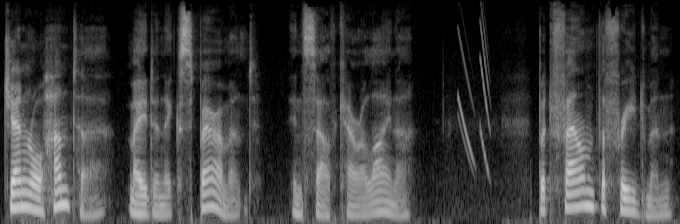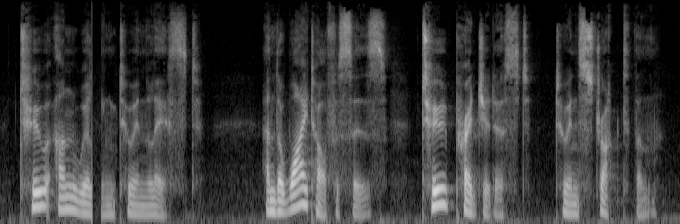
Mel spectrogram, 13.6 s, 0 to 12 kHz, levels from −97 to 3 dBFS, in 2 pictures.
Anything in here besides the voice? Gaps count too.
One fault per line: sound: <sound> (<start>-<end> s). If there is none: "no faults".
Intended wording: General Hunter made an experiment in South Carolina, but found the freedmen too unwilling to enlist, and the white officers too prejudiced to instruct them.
sound: chirp (4.6-4.9 s)
sound: dropout (7.7-7.8 s)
